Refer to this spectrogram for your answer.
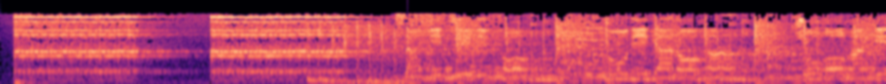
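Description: A telephone bell rings loudly in two bursts with a short pause between, then a song with a pounding beat and bright synths starts and carries on to the end.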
